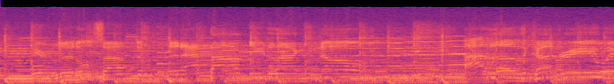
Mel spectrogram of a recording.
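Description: Live country band playing a country song on acoustic and electric guitars, with a man singing.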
